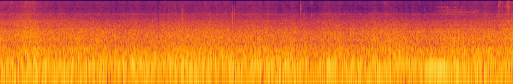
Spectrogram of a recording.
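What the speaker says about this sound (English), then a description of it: "This is the monsoon that hit." Monsoon rain pouring down in heavy sheets while strong wind gusts blow, a dense continuous roar at steady loudness with no voices.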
